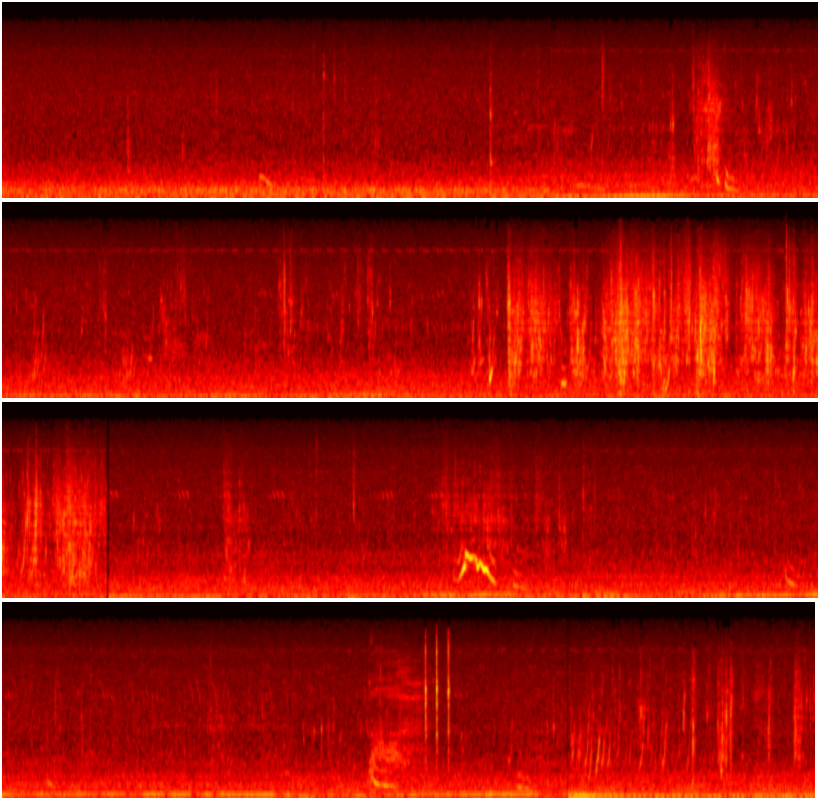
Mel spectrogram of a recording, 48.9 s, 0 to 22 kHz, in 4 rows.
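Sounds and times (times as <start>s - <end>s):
shallow water splashing: 8.2s - 26.9s, 27.7s - 29.9s, 37.5s - 48.9s.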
